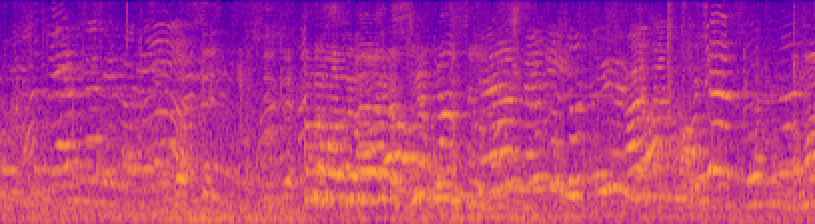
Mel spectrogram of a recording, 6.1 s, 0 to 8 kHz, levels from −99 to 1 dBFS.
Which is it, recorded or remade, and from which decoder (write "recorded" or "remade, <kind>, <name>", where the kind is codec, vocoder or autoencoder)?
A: recorded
